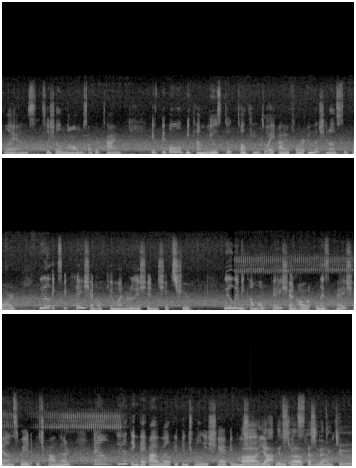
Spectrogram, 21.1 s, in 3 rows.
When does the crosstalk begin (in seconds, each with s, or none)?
18.8 s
